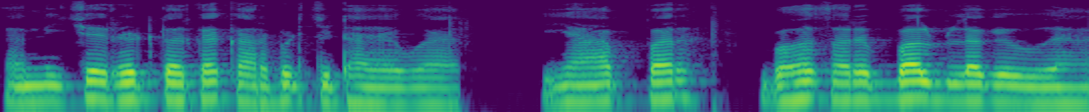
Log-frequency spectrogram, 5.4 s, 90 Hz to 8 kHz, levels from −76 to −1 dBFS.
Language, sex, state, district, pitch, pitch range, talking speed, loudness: Hindi, male, Jharkhand, Palamu, 135 Hz, 125-145 Hz, 175 wpm, -18 LUFS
